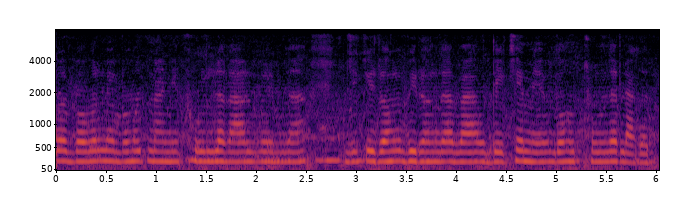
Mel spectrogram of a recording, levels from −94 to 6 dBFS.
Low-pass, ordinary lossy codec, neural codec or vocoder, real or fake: 7.2 kHz; none; codec, 16 kHz, 4 kbps, FreqCodec, larger model; fake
